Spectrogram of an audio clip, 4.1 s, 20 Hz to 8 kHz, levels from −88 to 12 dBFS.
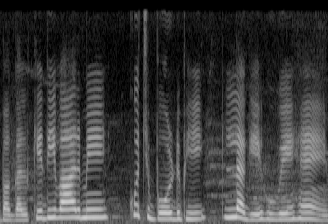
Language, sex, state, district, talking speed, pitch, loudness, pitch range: Hindi, female, Bihar, Kaimur, 145 wpm, 230 Hz, -16 LUFS, 215-280 Hz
